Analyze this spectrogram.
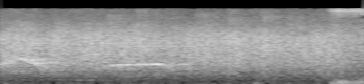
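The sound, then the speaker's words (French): A church audience applauds for their pastor with a continuous, even roar of many hands clapping, loud and unbroken from start to finish. “applaudissons pour notre pasteur.”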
